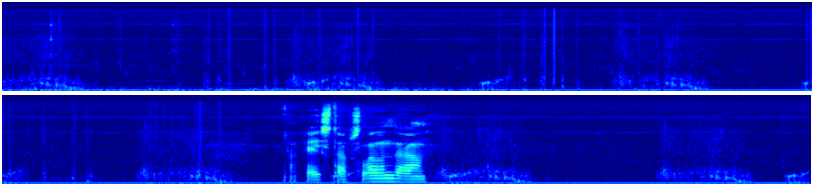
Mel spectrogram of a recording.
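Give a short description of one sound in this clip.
A swimmer strokes through water with soft, muffled whooshes.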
